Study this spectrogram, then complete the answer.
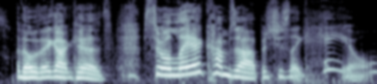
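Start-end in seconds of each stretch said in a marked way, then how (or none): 3.1-3.8 crystal-like voice. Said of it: "She does do the crystal voice".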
